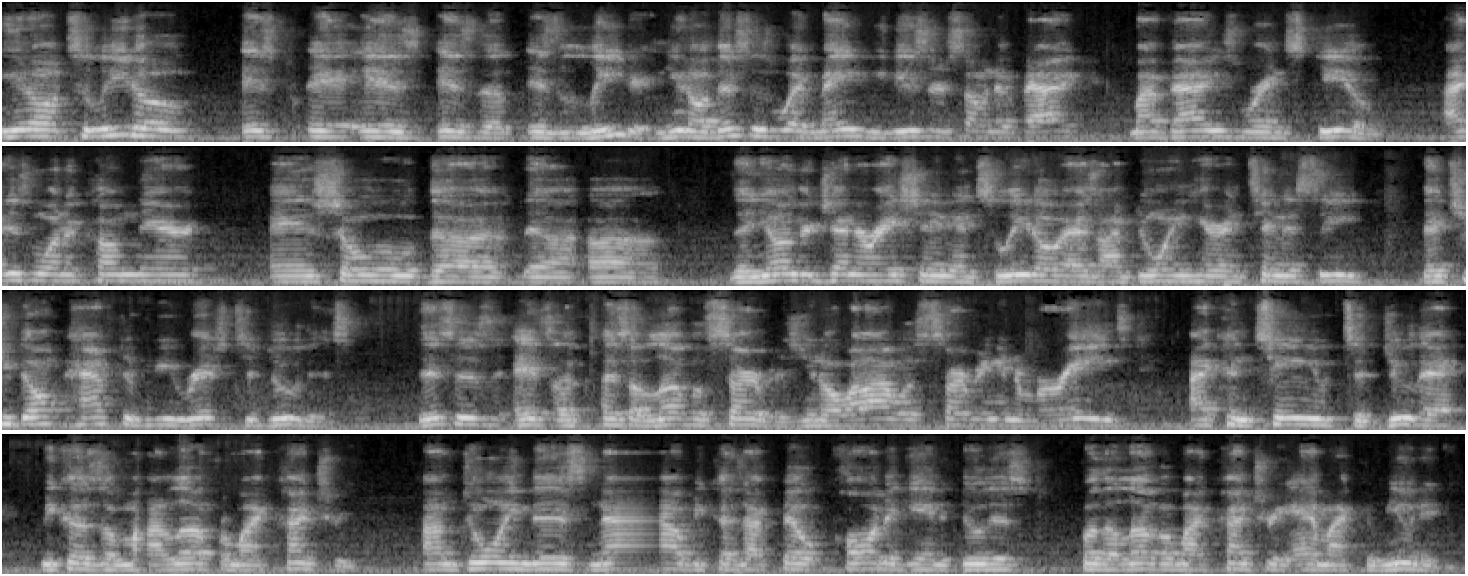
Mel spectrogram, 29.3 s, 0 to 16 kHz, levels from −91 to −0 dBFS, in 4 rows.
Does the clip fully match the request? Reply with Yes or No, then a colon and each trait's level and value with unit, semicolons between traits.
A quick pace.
Yes: fast, 225 wpm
